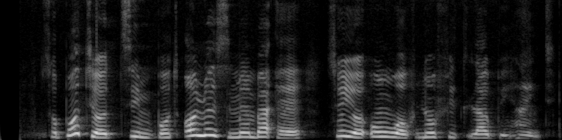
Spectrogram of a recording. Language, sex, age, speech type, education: Nigerian Pidgin, female, 30-45, spontaneous, tertiary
